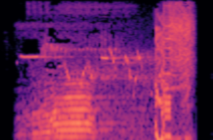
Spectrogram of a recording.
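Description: A low, drawn-out moo lasting under a second, part of a short animated logo sting, followed by a few quick high whistling glides and a brief loud burst near the end.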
